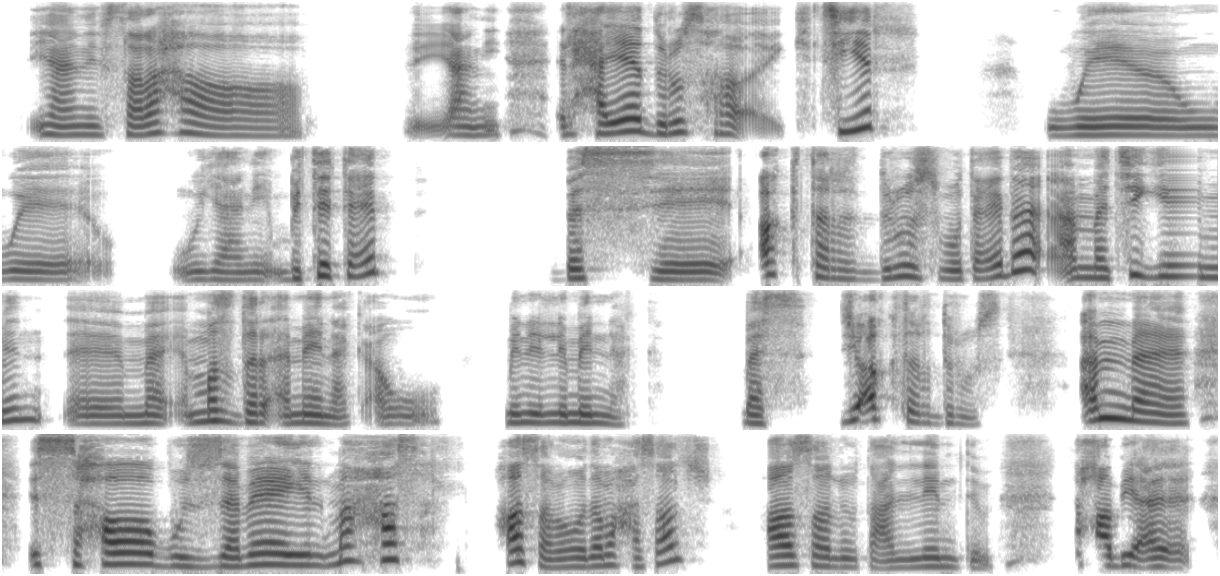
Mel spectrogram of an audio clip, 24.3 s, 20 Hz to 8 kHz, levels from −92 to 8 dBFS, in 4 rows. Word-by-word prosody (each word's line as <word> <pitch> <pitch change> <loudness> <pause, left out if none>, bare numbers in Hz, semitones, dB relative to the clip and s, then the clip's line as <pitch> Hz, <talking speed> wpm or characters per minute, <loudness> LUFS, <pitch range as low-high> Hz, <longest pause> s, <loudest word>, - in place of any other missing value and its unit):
يعني 185 -1 -3
بصراحة 180 -4 -2 0.5
يعني 360 - -5 0.3
الحياة 215 +6 +5
دروسها 225 0 -2 0.2
كتير، 285 +7 +3 0.9
و 170 +1 -4 0.4
و 170 +1 -7 0.8
ويعني 165 -1 -8
بتتعِب، 245 +8 +1 0.9
بس 195 0 0 0.5
أكتر 225 -7 +1
دروس 195 +6 -3
متعبة 190 - 0 0.3
أمّا 205 0 -1
تيجي 235 +1 -1
من 225 +3 -5
آآ، 170 0 -4
م 170 0 -2 0.2
مصدر 195 -5 +1
أمانك 170 -3 -2
أو 165 +5 -10 0.3
من 185 +1 -2
اللي 185 0 -3
منّك، 180 -5 -3 0.5
بس، 175 -2 -2 0.2
دي 255 - +4
أكتر 240 -7 +2
دروس. 160 -4 -11 0.4
أمّا 210 -10 +5 0.3
الصُحاب 235 -1 +5
والزباين 210 +3 +3
ما 305 - +3
حصل 335 +1 +3 0.3
حصل 265 -7 +5
هو 185 +1 -2
ده 200 - 0
ما 220 - -2
حصلش، 285 - -4 0.3
حصل 205 -3 +3
واتعلِّمت 180 +2 -5
م - - -15 0.4
صحابي 215 0 +3
أ 180 -2 +1
195 Hz, 110 wpm, -24 LUFS, 180-230 Hz, 0.9 s, الحياة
